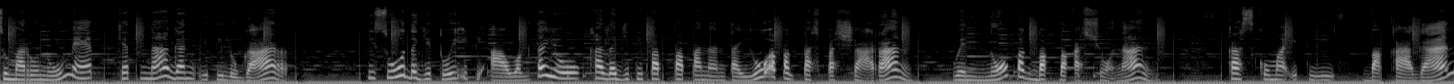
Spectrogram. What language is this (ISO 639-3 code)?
fil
